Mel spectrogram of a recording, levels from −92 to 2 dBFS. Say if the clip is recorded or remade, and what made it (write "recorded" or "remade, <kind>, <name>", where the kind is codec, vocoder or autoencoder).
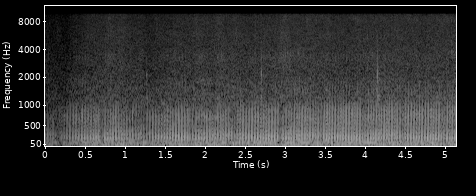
recorded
